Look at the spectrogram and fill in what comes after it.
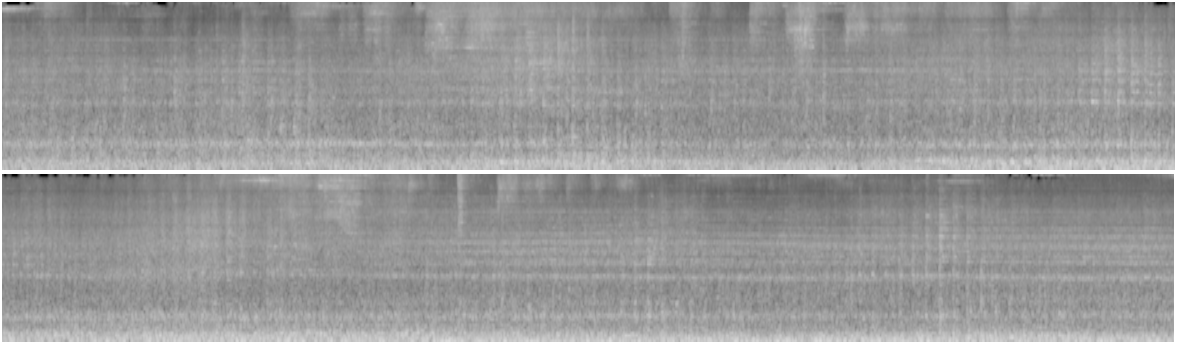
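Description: Freight train wagons rolling past close by: a steady, loud rumble of steel wheels on rail, with clickety-clack as the wheels pass over the rail joints.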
